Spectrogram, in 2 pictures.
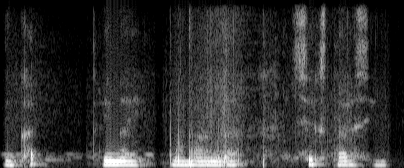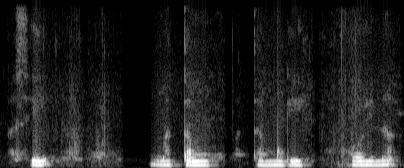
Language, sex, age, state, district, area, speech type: Manipuri, female, 45-60, Manipur, Churachandpur, urban, read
